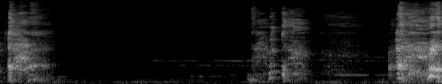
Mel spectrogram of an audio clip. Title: girl smoking and coughing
